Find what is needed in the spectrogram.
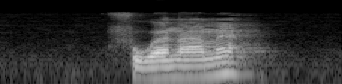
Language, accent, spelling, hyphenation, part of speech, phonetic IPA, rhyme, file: German, Austria, Vorname, Vor‧na‧me, noun, [ˈfoːɐ̯ˌnaːmə], -aːmə, De-at-Vorname.ogg
- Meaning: given name (name chosen for a child by its parents)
